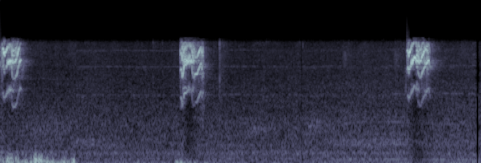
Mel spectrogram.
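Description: A double-collared seedeater gives three brief, high, twittering phrases about two seconds apart, with quiet pauses and a faint low rumble between them.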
